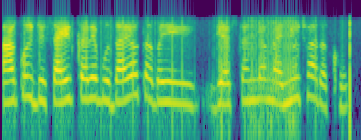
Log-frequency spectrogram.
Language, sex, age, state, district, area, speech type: Sindhi, female, 18-30, Rajasthan, Ajmer, urban, conversation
